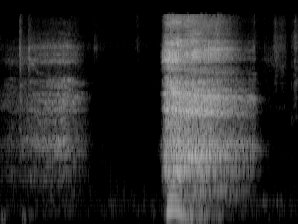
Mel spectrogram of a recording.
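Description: Two snoring breaths close by: a soft, airy one first, then a louder, rougher inhale with a low rattling rumble, followed by quiet. Nobody speaks.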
